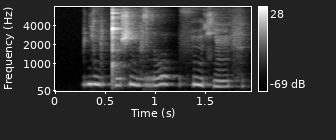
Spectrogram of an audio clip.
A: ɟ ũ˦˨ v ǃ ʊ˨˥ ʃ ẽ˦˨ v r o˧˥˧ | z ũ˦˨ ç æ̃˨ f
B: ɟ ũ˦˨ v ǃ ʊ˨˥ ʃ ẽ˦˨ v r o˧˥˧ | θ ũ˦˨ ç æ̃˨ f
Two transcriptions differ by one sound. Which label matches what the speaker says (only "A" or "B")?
B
